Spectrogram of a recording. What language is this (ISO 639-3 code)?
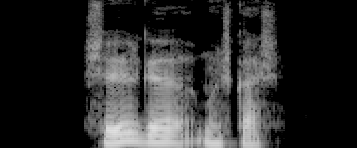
chm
